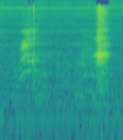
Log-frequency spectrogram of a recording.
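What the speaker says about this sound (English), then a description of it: "Now he meows." A cat meows twice, a short rising call followed by a louder, higher one, close to the microphone in a quiet room.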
